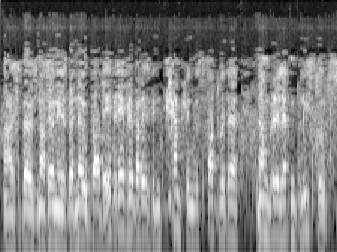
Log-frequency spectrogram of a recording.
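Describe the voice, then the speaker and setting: A sardonic, incisive English gentleman detective played by a man in an old British radio play. He talks fast and questions sharply, with faint impatience. The recording is dull and a little noisy. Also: mid-range voice, close to an everyday voice. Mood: irritated. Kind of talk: vintage British radio drama acting.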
